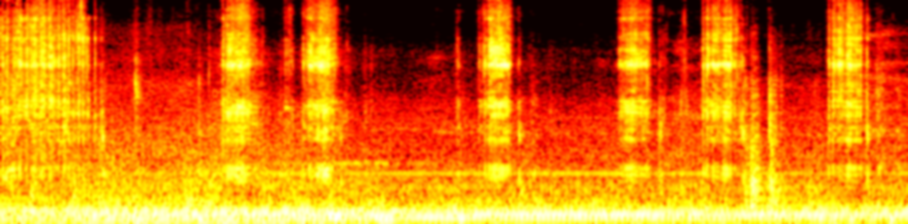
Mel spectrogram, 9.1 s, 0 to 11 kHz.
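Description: Shimano Tiagra 130 big-game reel whirring under load from a hooked tuna. A longer whir stops about a second in, and then come six short spurts of the same sound. A steady low rumble runs underneath.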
